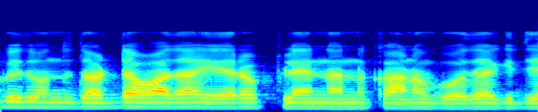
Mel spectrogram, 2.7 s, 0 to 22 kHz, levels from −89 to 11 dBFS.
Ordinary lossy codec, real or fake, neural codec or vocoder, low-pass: none; real; none; none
